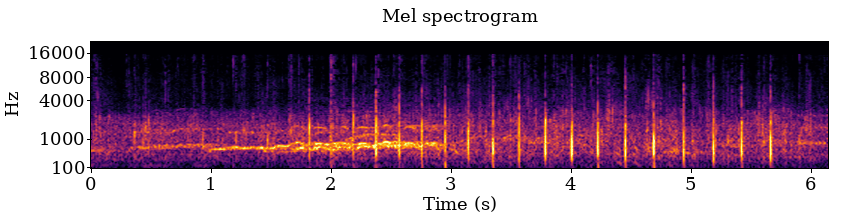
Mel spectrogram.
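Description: Audience applause for two wardens, thanking them for their service, swells into a dense patter of many hands, then thins out into fewer, sharper claps falling into a steady rhythm as it winds down. No one speaks over it.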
